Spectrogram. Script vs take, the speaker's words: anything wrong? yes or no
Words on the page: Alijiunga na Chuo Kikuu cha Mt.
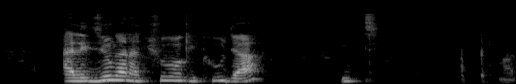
no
